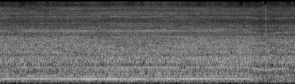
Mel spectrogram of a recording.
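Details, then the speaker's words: Vacuum cleaner (Dyson/Shark) on its high-speed setting after a deep clean and reassembly: a steady, even high-pitched motor whine that dips slightly at the end, normal running at high speed. "okay this has a low speed and a high speed [Music] it's low that's high"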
